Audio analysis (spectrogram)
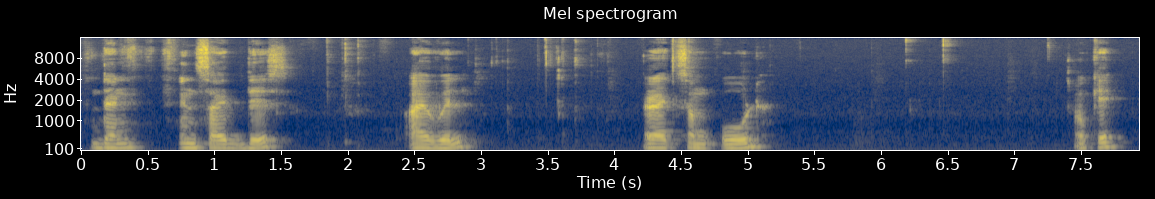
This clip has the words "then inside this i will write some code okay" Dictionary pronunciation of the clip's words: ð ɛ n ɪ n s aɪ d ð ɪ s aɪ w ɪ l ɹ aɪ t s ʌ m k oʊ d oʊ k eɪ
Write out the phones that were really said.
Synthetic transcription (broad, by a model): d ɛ n ɪ n s aɪ d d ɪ s aɪ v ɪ l ɹ aɪ t s ʌ m k oʊ d oʊ k eɪ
